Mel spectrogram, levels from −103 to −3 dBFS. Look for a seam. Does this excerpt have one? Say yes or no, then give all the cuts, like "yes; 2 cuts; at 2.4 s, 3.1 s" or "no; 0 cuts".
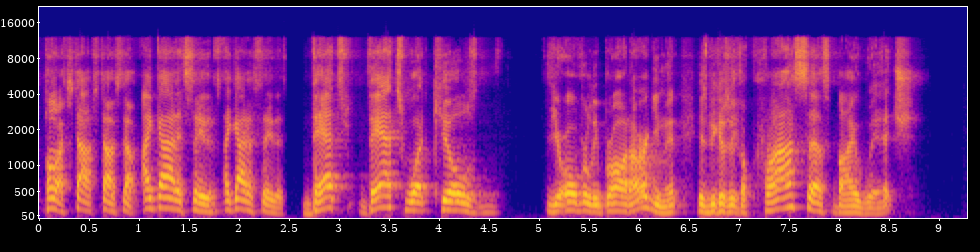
yes; 1 cut; at 2.5 s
